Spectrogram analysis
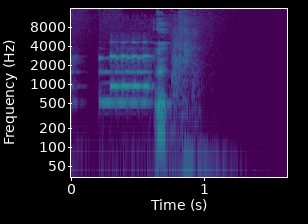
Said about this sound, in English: Oh, now look, your phone's going. It's just endless today.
